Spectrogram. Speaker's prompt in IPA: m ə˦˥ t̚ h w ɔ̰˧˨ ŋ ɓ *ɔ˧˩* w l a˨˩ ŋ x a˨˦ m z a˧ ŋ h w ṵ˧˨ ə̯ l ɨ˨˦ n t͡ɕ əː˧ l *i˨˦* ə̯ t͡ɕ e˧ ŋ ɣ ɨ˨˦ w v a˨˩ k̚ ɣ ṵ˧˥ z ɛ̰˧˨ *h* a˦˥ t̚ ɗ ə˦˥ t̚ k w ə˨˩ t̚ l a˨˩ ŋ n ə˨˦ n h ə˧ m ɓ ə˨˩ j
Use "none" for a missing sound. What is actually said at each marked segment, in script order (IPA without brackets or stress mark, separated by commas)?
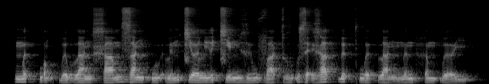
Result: ə˧˩, i˨˦, ɣ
